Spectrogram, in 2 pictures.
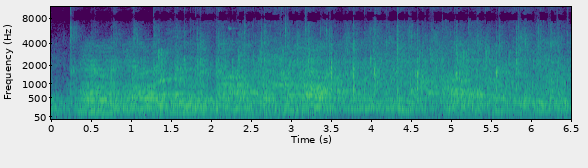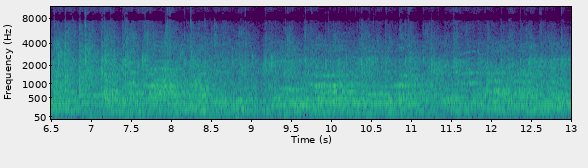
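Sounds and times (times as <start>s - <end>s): carolers singing: 0.0s - 13.0s.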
